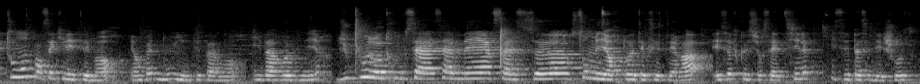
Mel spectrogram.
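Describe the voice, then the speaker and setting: Young woman, chatty and slangy, somewhat high voice, echoey room, faint music behind. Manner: slangy, chatty, swears casually. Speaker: YouTuber. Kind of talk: casual chat.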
